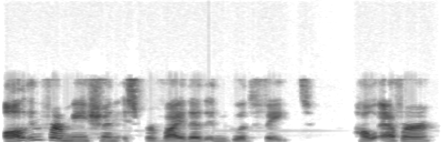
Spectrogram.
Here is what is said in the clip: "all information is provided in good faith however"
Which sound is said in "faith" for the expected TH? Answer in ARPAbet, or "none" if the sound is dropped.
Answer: T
